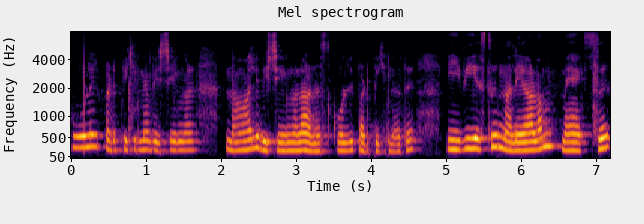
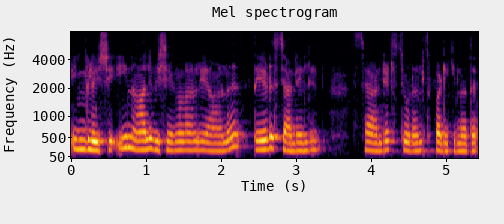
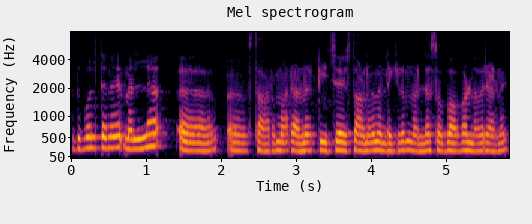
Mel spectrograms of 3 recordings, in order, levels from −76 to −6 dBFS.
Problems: background sounds at intervals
